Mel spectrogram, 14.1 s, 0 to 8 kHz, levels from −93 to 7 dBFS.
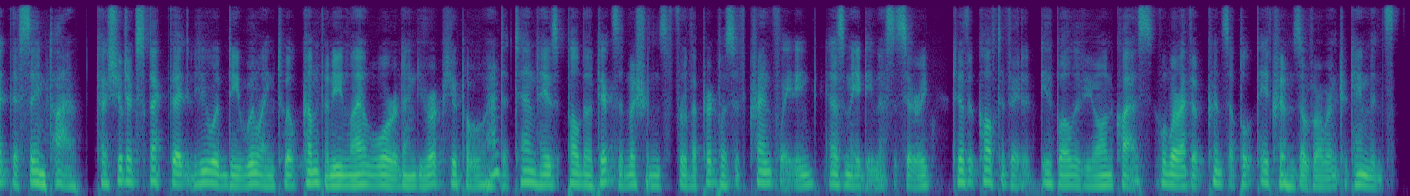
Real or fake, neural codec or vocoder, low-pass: fake; codec, 16 kHz, 0.5 kbps, FreqCodec, larger model; 7.2 kHz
